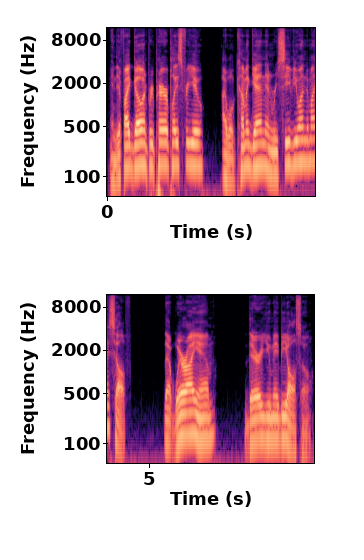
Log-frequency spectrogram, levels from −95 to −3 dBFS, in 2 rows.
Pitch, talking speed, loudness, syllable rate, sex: 120 Hz, 200 wpm, -18 LUFS, 5.9 syllables/s, male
